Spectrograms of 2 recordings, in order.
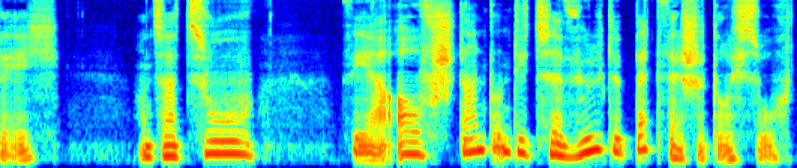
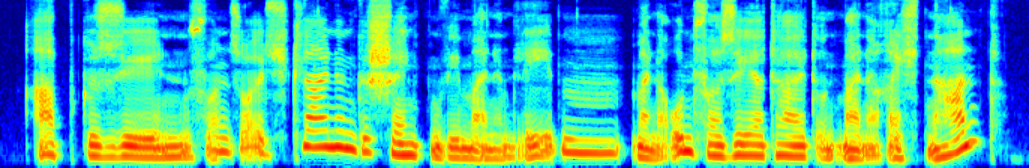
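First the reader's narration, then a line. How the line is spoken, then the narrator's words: Dry, wry. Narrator (German): fragte er trocken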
